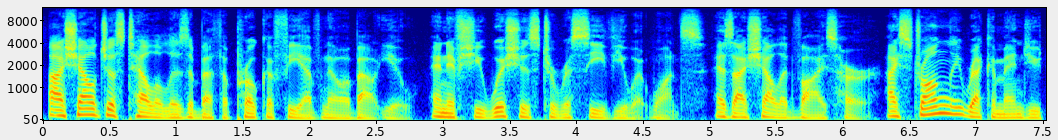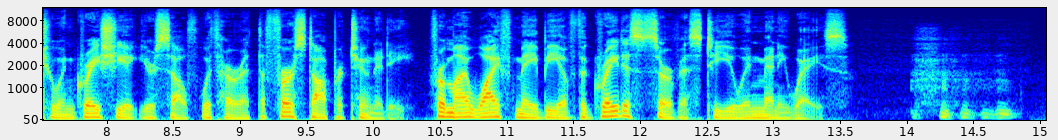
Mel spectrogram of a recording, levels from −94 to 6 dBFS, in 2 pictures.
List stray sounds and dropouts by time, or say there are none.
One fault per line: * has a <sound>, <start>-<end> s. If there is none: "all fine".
* has a laugh, 14.0-14.9 s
